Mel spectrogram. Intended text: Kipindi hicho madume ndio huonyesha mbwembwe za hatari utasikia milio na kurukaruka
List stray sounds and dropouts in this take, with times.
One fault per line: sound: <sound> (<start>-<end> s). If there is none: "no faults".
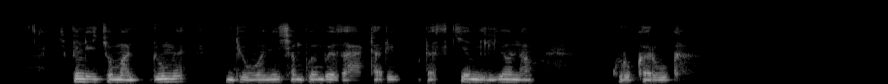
no faults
